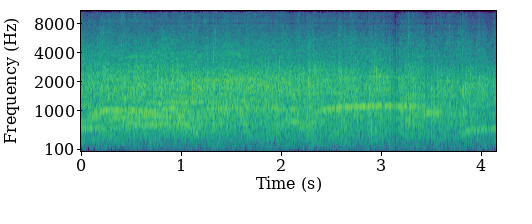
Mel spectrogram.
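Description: A crowd applauds steadily, a dense wash of many hands clapping at an even loudness throughout, with a faint murmur of voices underneath.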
